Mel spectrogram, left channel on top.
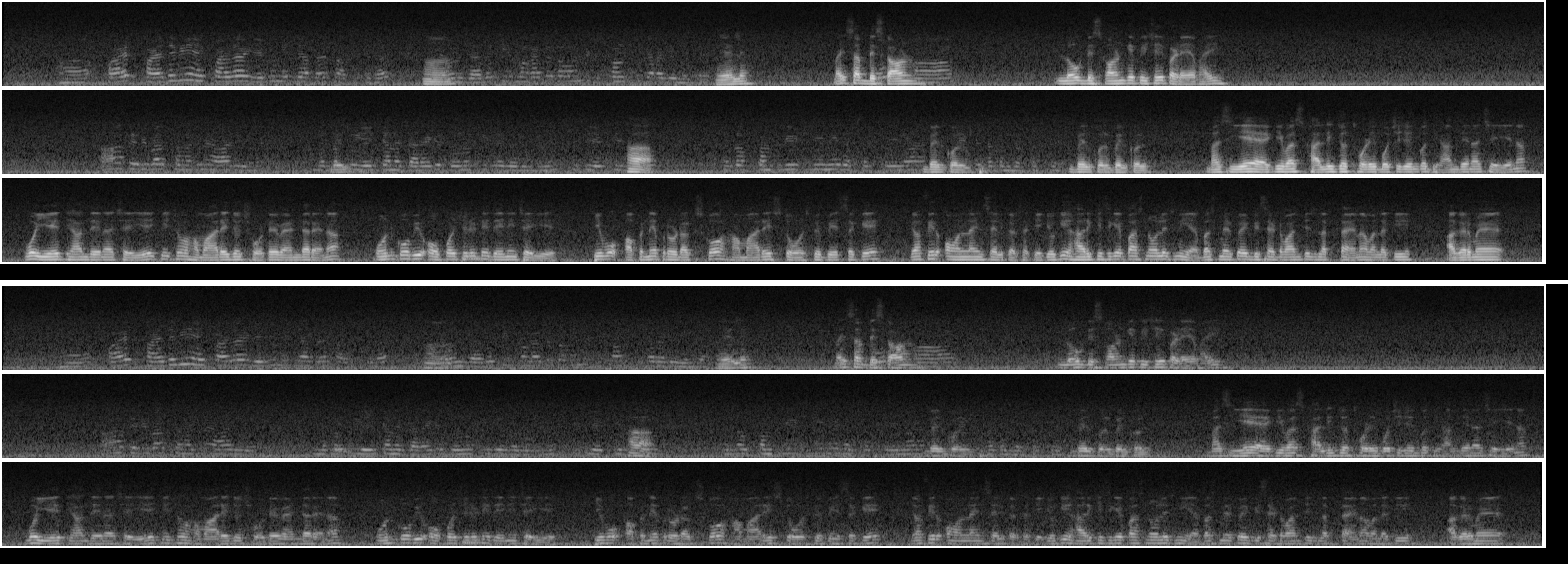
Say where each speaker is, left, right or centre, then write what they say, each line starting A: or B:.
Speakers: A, on the left (about 30°); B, on the left (about 60°).
A: हाँ फाय, फायदे भी हैं एक फायदा ये भी मिल जाता है साथ के साथ
B: हम्म
A: जब हम ज्यादा चीज मंगाते हैं तो हमें डिस्काउंट वगैरह भी मिल जाता
B: ये
A: है अच्छा
B: ले भाई सब डिस्काउंट
A: वो हाँ
B: लोग डिस्काउंट के पीछे ही पड़े हैं भाई
A: हाँ तेरी बात समझ में आ रही है मतलब
B: बिल्कुल
A: तू यही कहना चाह रहा है कि दोनों चीजें जरूरी हैं किसी एक चीज
B: हाँ
A: को मतलब कंप्लीटली नहीं रख सकते ना
B: बिल्कुल
A: कंप्लीटली खत्म कर सकते
B: बिल्कुल बिल्कुल बस ये है कि बस खाली जो थोड़ी बहुत चीजें इनको ध्यान देना चाहिए ना वो ये ध्यान देना चाहिए कि जो हमारे जो छोटे वेंडर है ना उनको भी अपॉर्चुनिटी
A: हम्म
B: देनी चाहिए कि वो अपने प्रोडक्ट्स को हमारे स्टोर्स पे बेच सके या फिर ऑनलाइन सेल कर सके क्योंकि हर किसी के पास नॉलेज नहीं है बस मेरे को एक डिसएडवांटेज लगता है ना मतलब कि अगर मैं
